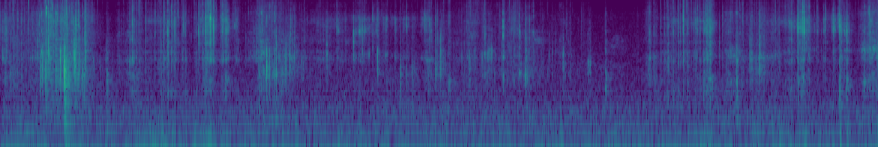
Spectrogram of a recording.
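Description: A hand-sized, solid yellow bar of dry soap, scored into a grid and held in the palm, is scraped and carved with the metal blade of a box cutter, shedding small cubes. The result is a steady run of dry, bright crunching and crinkling scrapes with sharp crackles and almost no low end.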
